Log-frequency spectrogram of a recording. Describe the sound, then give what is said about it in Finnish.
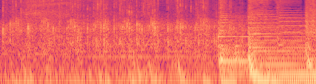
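An audience claps steadily for about two seconds for guest Marko Anttila on Radio Nova's Sunday brunch show, a dense, even patter of many hands, before a short musical jingle with a swooping tone cuts in over the end. “Hei, isot taputukset Marko Anttilalle.”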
